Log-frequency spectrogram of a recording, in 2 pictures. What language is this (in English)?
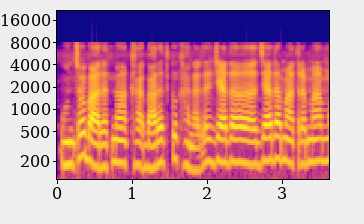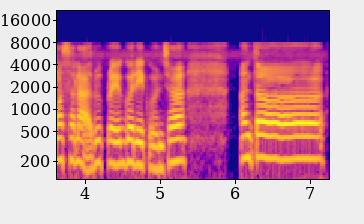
Nepali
